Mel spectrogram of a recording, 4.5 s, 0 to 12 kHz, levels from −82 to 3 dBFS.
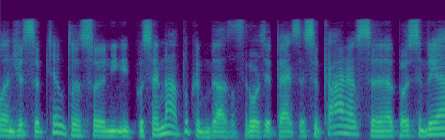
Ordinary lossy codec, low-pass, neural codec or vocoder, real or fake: AAC, 64 kbps; 7.2 kHz; codec, 16 kHz, 0.5 kbps, FreqCodec, larger model; fake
